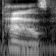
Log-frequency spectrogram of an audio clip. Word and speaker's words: PaaS: you said it's p a a s and pronounced Pas uh this is essentially you know you're building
